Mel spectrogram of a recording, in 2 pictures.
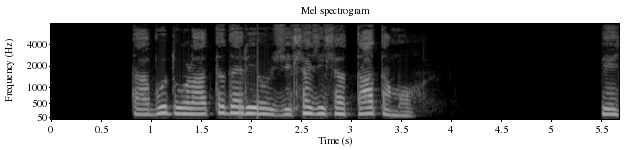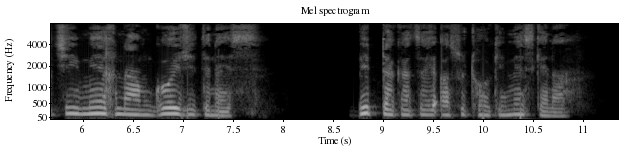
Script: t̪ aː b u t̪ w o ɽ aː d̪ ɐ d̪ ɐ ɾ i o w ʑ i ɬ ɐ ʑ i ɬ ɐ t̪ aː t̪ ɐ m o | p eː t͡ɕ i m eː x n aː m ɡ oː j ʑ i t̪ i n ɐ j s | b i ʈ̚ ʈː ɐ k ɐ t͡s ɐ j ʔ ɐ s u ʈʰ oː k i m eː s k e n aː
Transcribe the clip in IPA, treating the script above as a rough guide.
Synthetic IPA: t̪ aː b u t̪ w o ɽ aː t̪ ɐ d̪ ɐ ɾ i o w ʑ i ɬ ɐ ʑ i ɬ ɐ t̪ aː t̪ ɐ m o | p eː t͡ɕ i m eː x n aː m ɡ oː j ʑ i t̪ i n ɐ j s | b i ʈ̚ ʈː ɐ k ɐ t͡s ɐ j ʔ ɐ s u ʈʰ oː k i m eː s k e n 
